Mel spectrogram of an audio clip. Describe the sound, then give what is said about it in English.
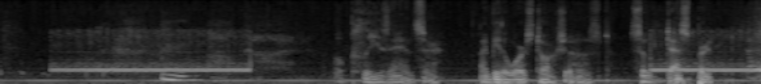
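A telephone ringback tone purrs steadily for about two seconds on an outgoing call to a cell phone, then people talk briefly before a second ring begins near the end. “as soon as you hear that phone ring, let's not do any.”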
